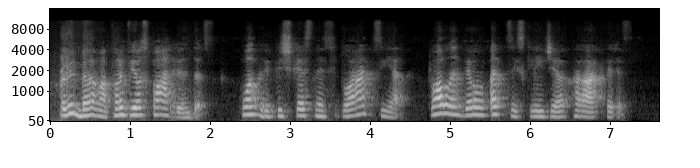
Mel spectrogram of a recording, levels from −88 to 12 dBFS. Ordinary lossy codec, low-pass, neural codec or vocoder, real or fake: AAC, 48 kbps; 10.8 kHz; codec, 16 kHz in and 24 kHz out, 0.6 kbps, FocalCodec, streaming, 2048 codes; fake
